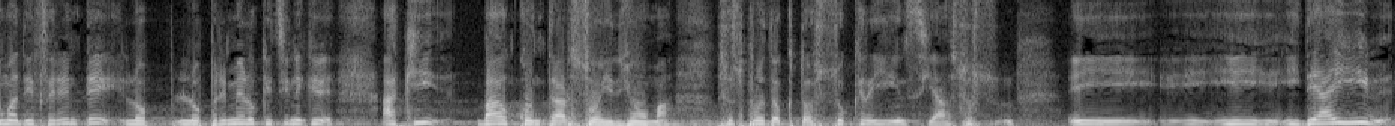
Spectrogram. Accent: Morocco; Spanish is a second language; now in Spain; Hola, buenas. … de Marruecos. Yo estoy una usuaria de Arguindegui en el clase del PEF, Proyecto de Educación Familiar.

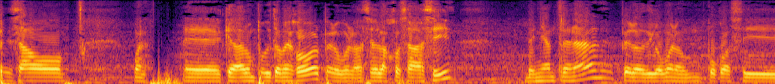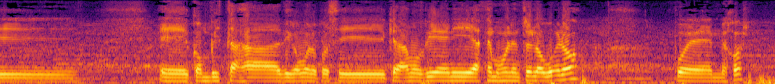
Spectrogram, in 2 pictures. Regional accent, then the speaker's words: Seville, Andalusia, Spain; soy de Sevilla, pero vengo a entrenar aquí, ¿eh?

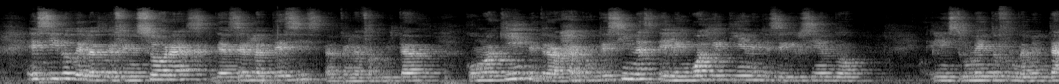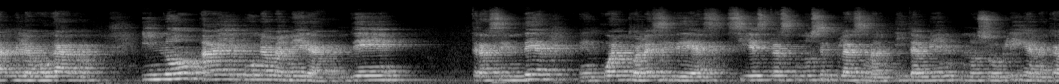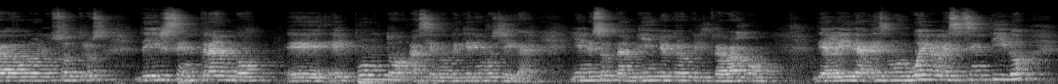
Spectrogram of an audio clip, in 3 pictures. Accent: Chiapas, Mexico; Déjenme decirles que yo soy chiapaneca

